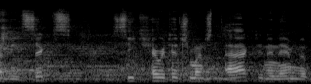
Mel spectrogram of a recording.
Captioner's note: speaking French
